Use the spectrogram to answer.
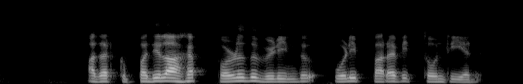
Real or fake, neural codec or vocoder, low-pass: fake; codec, 24 kHz, 0.9 kbps, DualCodec; 10.8 kHz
